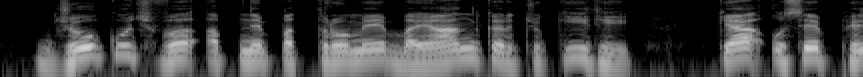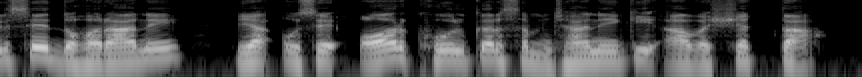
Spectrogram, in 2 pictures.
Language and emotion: Hindi, neutral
